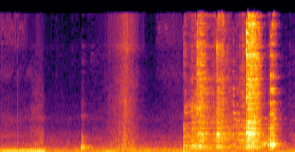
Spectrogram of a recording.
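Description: Curry leaves hit a hot pan for ghee pongal, giving short bursts of spitting crackle alongside metallic clinks of a utensil against the pan, close and moderately loud, with no talking.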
